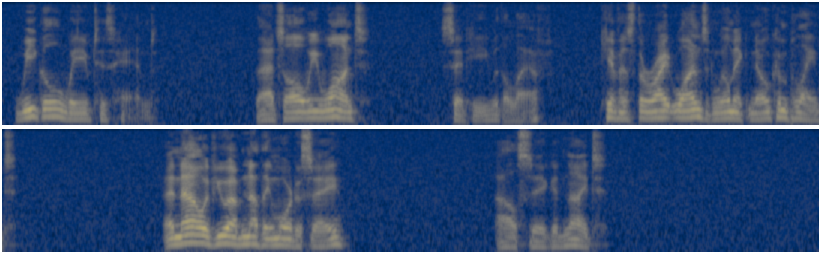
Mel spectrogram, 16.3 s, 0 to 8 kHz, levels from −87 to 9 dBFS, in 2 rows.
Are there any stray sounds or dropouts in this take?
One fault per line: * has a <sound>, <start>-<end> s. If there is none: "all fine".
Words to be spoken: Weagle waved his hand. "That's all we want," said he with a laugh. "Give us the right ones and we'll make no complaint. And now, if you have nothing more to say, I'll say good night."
all fine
